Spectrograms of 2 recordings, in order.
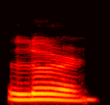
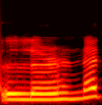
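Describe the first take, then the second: First: The ending adds no extra syllable. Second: The ending is said as an extra syllable. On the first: The speaker calls it right. "selain itu tidak dibunyikan" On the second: The speaker calls it wrong. "Tidak learned, begitu tidak"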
